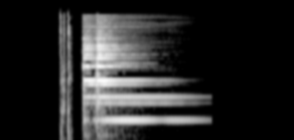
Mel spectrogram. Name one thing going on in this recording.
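A bell chimes and rings out.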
